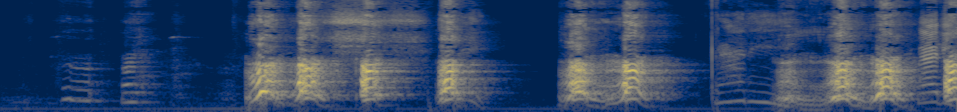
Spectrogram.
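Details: Great Dane arguing with a cat about who gets a favourite chair, letting out repeated loud talking woofs and groaning howl-like grumbles in clustered bursts, with a few quieter whines between.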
